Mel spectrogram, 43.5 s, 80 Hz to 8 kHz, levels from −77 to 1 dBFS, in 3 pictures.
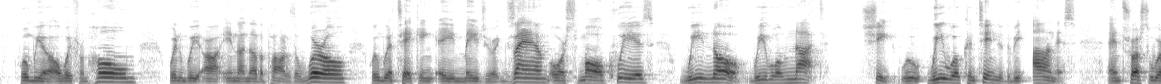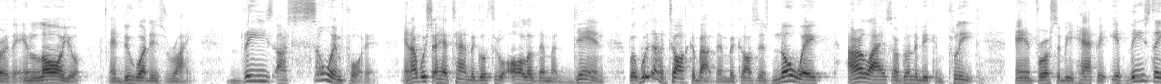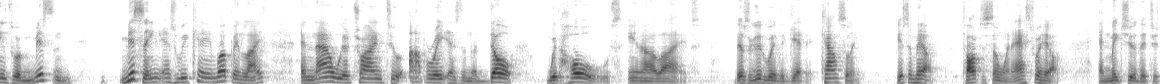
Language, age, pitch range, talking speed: English, 50-69, 95-135 Hz, 185 wpm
